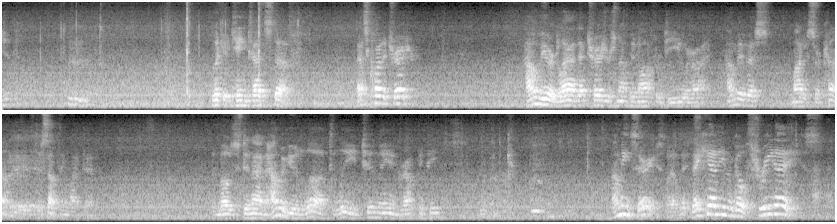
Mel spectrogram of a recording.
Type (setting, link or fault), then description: setting, live audience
